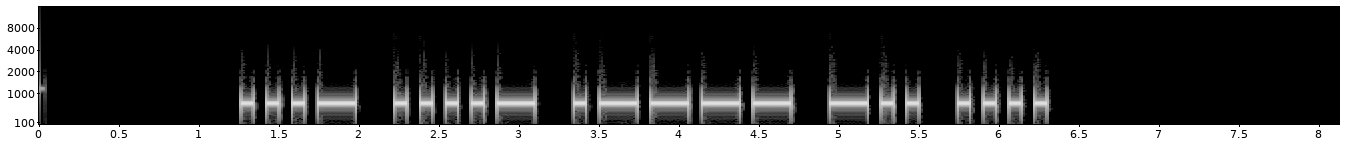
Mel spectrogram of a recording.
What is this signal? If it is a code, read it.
Morse code, heard as a keyed tone, about 15 wpm, 700 Hz. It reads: V41DH
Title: Five Challenging Letter-Number Combinations 15wpm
